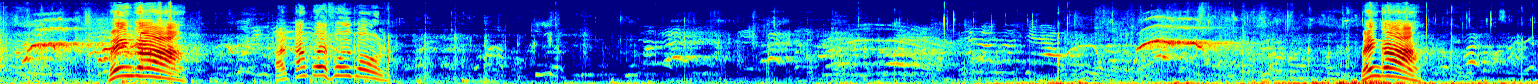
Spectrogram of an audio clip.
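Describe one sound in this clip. Children shout and scream while playing outdoors at a distance.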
